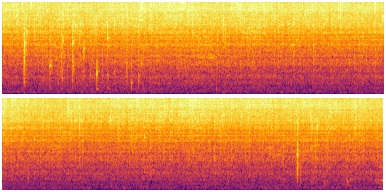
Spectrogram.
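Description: Smash burger patties sizzling on a gas flat-top griddle under an aluminium pan, with buns toasting beside them: a steady frying hiss. A few faint clicks sound early on and again near the end.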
